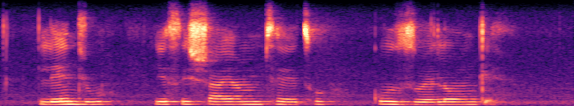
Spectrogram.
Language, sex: Zulu, female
